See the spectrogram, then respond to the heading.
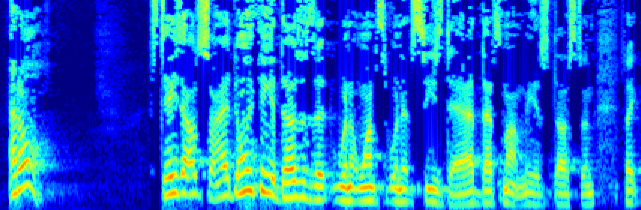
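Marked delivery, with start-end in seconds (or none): none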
